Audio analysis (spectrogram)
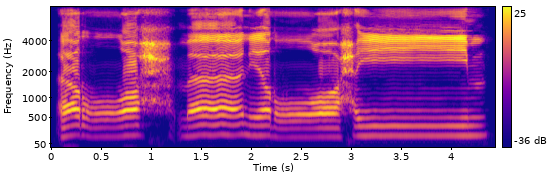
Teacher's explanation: maka di sini ada Ro tafkhim pada lafal Ar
